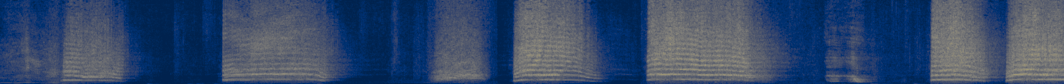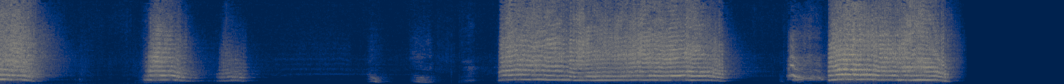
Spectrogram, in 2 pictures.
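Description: Elephant trumpeting: a series of about ten separate calls, each half a second to two seconds long, with short silences between them.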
